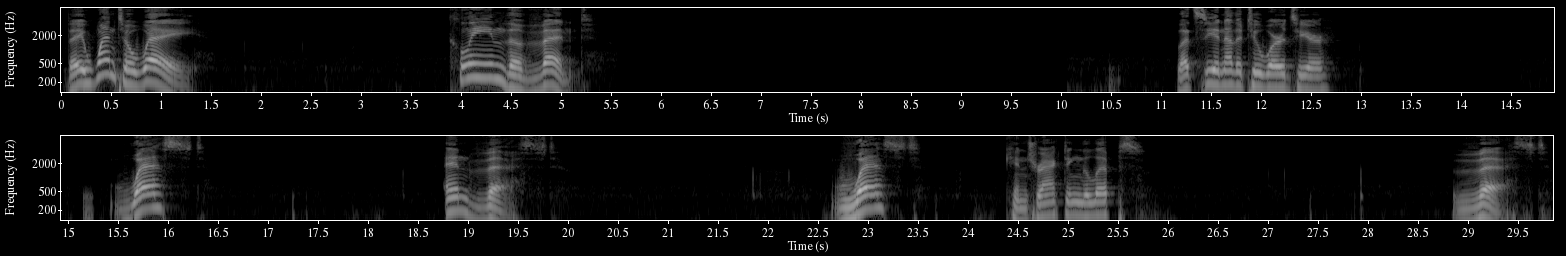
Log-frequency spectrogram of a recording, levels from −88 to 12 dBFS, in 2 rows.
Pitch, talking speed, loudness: 140 Hz, 40 wpm, -34 LUFS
